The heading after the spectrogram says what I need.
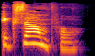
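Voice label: "example", British English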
